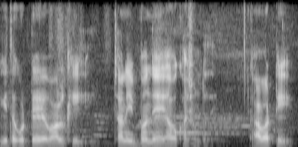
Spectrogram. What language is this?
Telugu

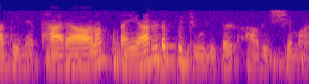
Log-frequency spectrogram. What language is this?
Malayalam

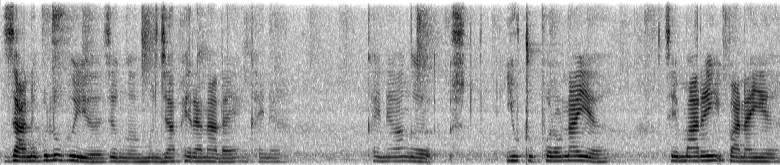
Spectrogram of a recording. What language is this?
Bodo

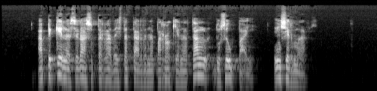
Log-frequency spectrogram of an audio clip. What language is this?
Galician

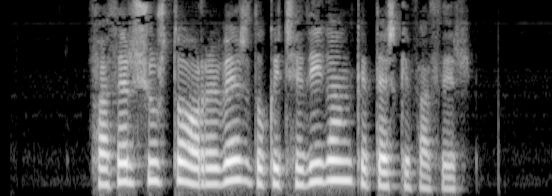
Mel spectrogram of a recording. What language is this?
Galician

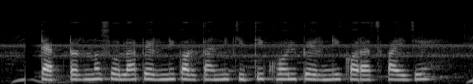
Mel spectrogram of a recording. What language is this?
Marathi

